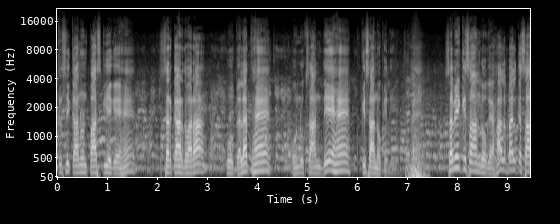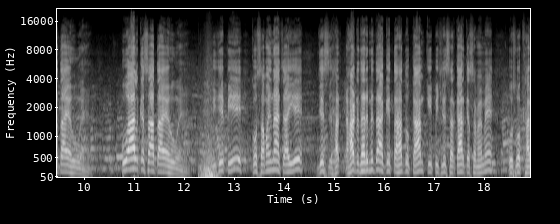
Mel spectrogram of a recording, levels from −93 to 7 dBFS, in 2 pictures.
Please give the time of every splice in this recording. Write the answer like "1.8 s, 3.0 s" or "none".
7.2 s, 12.5 s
